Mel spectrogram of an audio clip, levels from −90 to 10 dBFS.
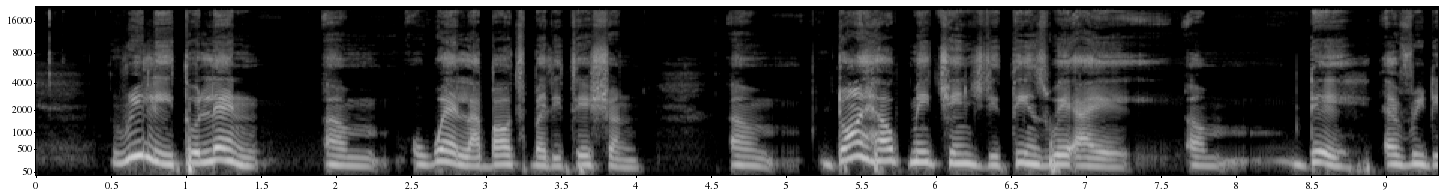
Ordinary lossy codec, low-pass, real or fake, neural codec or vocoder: none; none; real; none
